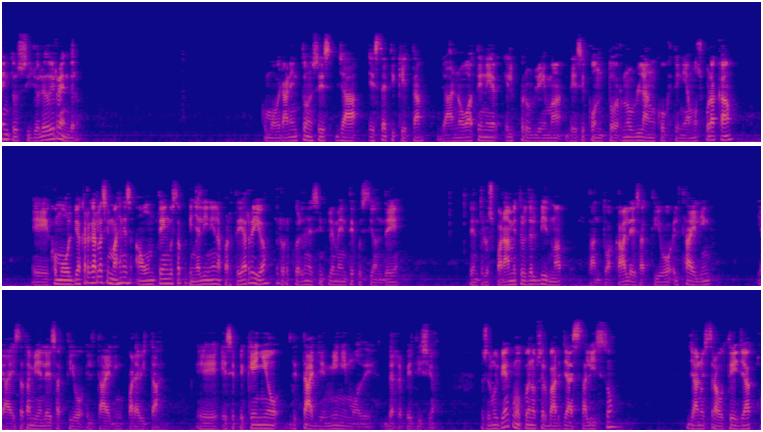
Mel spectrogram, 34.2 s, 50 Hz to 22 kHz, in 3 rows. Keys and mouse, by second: 1.4 click, 15.4-16.3 drag, 16.9 click, 18.3 m, 19.4 click, 19.6 click, 21.2 click, 21.7 click, 22.3 click, 22.4 click, 23.6 click, 24.0 click, 25.8 click, 26.5 click, 29.4 click, 31.3 click, 32.2 click.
